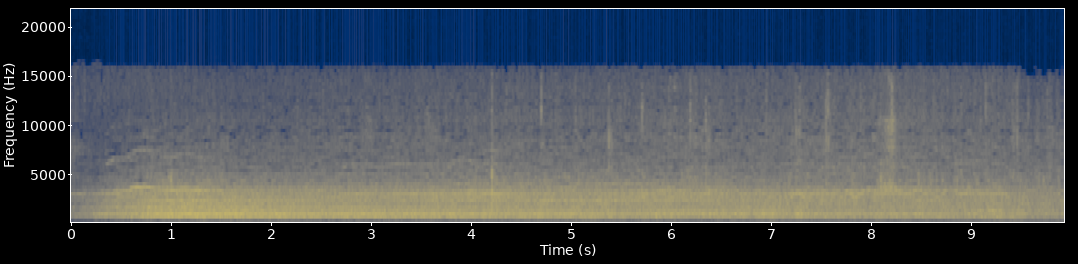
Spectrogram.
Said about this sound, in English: And I know what it's like for them and what they're feeling when they see you. And they see you cheer like that. You have no idea what that means to us.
